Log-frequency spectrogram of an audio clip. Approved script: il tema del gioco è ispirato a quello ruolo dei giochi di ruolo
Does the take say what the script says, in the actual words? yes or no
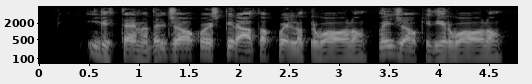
yes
